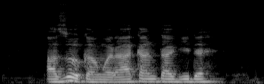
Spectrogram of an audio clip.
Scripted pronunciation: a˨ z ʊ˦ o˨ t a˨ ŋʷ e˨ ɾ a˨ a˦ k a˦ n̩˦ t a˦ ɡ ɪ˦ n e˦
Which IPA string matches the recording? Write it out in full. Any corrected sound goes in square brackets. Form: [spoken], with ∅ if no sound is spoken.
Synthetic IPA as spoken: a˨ z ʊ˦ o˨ [k] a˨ ŋʷ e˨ ɾ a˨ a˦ k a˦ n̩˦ t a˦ ɡ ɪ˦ [d] e˦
